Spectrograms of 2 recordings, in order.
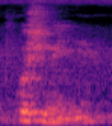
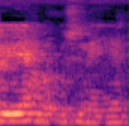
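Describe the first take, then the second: First: Softer, dropped-away repeat of the point; quiet repeat. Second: Said in the usual way. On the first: Shown as a demonstration. Teacher to students, repeating the point softly. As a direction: repeat it softly, almost to yourself.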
